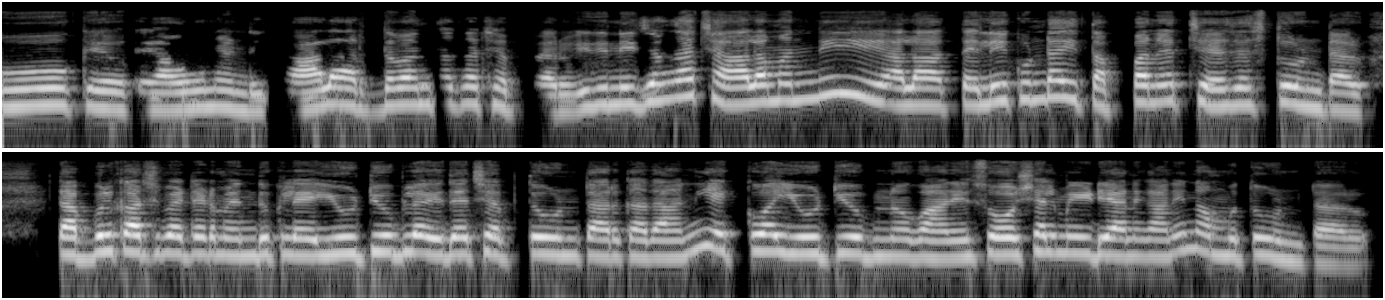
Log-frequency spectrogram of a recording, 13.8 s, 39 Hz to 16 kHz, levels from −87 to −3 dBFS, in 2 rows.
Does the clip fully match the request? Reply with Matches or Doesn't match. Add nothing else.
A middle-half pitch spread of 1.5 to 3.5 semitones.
Matches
